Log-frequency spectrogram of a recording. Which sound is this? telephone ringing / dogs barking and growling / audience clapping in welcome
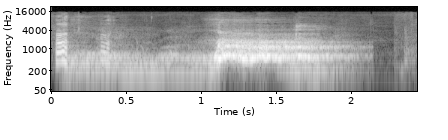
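dogs barking and growling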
